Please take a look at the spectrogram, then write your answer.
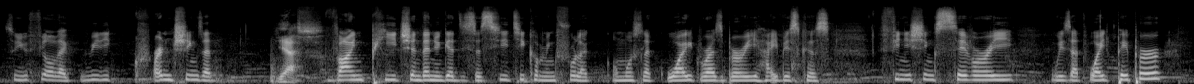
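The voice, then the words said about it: Strong non-native English accent. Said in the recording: “I'm like it's my super terrible accent.”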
